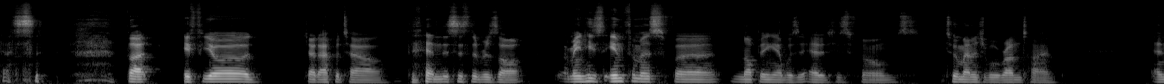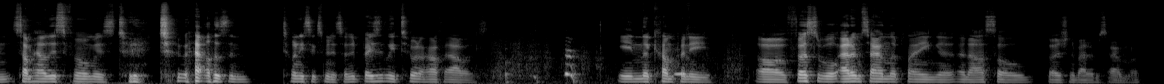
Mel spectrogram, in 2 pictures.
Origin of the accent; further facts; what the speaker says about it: Australia; from an Australian perspective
